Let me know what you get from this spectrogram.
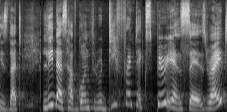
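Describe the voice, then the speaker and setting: Speaking at a moderate pace with a strong Ugandan accent, a woman uses an animated tone, fairly high pitch, and very wide pitch swings. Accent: Ugandan, thick. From Uganda, Iganga. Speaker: podcast host, former teacher. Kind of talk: personal storytelling monologue. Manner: animated, conversational.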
